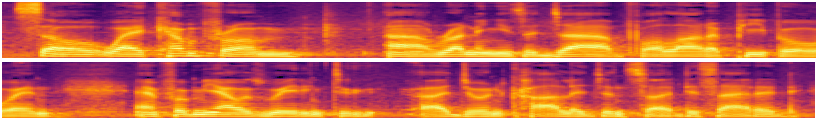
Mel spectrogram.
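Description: A man's voice: on the low side, flat delivery, normal speed, vocal fry. A man from Kenya, a runner and coach being interviewed in a studio, talking hesitantly with lots of fillers and restarts. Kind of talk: casual interview talk.

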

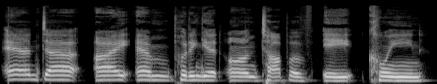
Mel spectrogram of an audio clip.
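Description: A woman's voice: mid-range voice, level tone, takes it slowly, clear, resonant tone, dry recording. Woman hosting radio, dry studio sound. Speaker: radio host. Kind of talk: conversational radio interview hosting. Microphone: studio microphone.

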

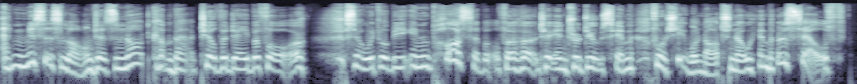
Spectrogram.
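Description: A woman voicing an excitable, querulous middle-aged mother in an audiobook of a classic novel, shrill, gushing and complaining. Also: a little slow, husky, no room sound, clean studio sound, exaggerated voice. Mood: flustered, exasperated.

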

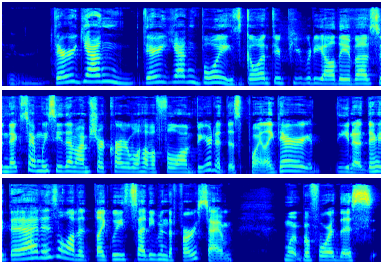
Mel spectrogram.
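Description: A woman co-hosting a casual TV recap podcast, chatting in an excitable, gushing way. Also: mid-range voice, moderate pace, no room sound, studio quality. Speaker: podcast co-host.

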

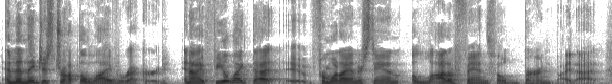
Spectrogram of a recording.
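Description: Man, podcast co-host, casual, measured, thoughtful, mid pitch. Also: very animated, a bit bright. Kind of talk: casual music news chat.

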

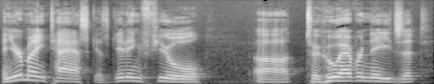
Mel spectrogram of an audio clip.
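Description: A man with a Southern US accent hosting a conversational radio interview, halting and repeating phrases as he goes. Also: mid-range voice.

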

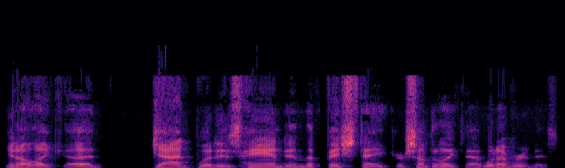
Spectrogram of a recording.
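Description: A middle-aged man with a Chicago accent hosting a talk show, rambling and lively with many fillers. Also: fairly low pitch, normal speed. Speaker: podcast host. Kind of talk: casual chat.

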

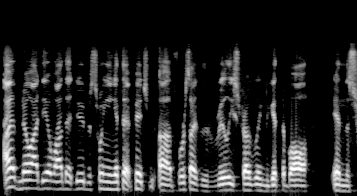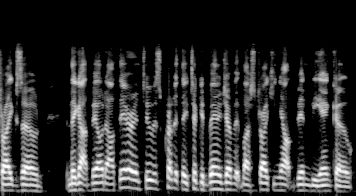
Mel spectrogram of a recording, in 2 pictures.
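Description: A man's voice: medium pitch, brisk, a little mellow, dry recording, highs cut off. A man chatting casually as a podcast co-host, rambling with many fillers and self-corrections. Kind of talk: casual baseball chat.

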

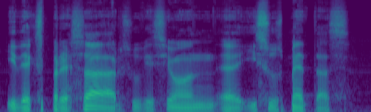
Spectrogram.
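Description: A man's voice: low-pitched, steady tone, moderate pace, dry recording, clean studio sound. A man who is an immigration lawyer, speaking as a guest on an interview show in a reflective way and searching for his words. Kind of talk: interview conversation.

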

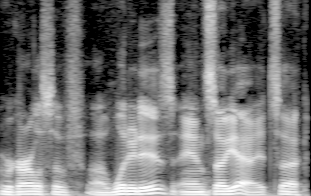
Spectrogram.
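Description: Male radio guest, lowish voice, halting and understated casual interview talk. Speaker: electrician guest on radio show.

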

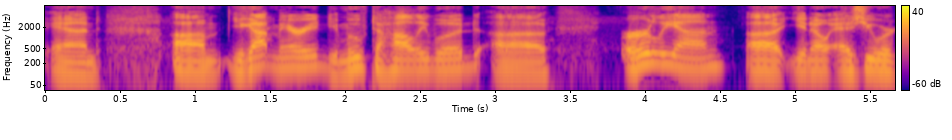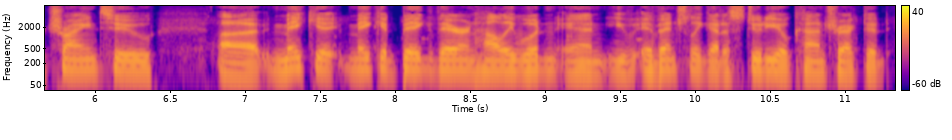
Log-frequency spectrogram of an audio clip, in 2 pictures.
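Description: Radio host guy, kinda low voice, dry studio sound, lots of uhs and you knows. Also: dry recording. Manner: easygoing, many fillers. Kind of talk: radio interview.

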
